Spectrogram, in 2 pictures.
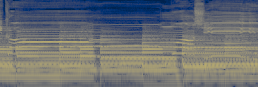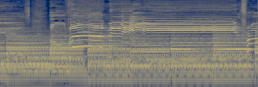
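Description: A man singing a slow song to his own accompaniment on an electric piano, which holds sustained chords beneath the voice.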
